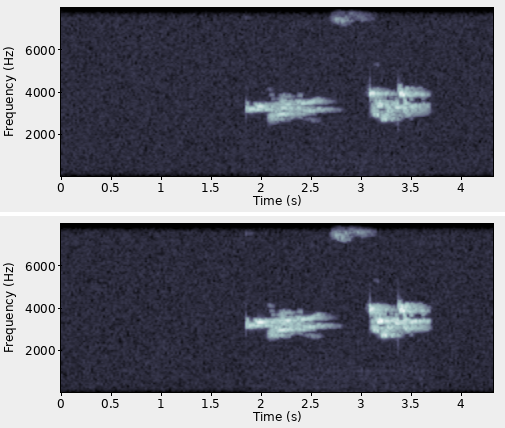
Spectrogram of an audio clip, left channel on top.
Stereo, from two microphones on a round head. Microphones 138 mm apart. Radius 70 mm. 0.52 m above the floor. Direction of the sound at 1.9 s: 25° right (ahead or behind).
